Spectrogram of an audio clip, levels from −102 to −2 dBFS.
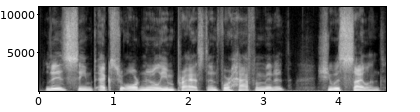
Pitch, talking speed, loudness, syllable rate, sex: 130 Hz, 155 wpm, -15 LUFS, 5.7 syllables/s, male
